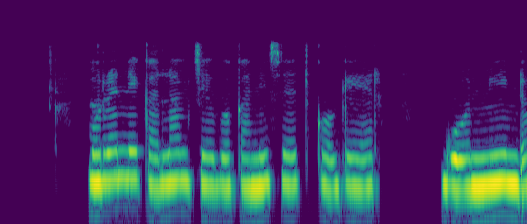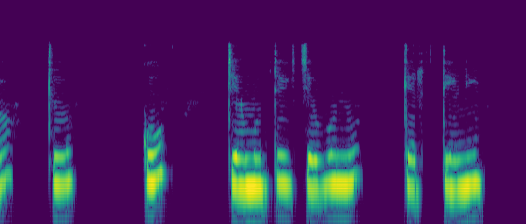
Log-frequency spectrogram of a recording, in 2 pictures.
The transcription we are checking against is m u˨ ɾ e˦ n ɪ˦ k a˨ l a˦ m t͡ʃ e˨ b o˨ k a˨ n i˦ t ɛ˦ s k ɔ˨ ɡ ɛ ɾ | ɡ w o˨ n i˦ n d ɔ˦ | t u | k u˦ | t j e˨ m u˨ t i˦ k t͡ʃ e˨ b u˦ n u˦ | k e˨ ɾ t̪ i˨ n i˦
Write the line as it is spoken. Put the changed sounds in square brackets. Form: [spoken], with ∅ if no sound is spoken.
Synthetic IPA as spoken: m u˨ ɾ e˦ n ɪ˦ k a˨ l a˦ m t͡ʃ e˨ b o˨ k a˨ n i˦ [s] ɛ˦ [t] k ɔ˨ ɡ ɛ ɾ | ɡ w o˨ n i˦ n d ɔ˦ | t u | k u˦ | t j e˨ m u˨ t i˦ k t͡ʃ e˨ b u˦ n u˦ | k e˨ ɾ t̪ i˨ n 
